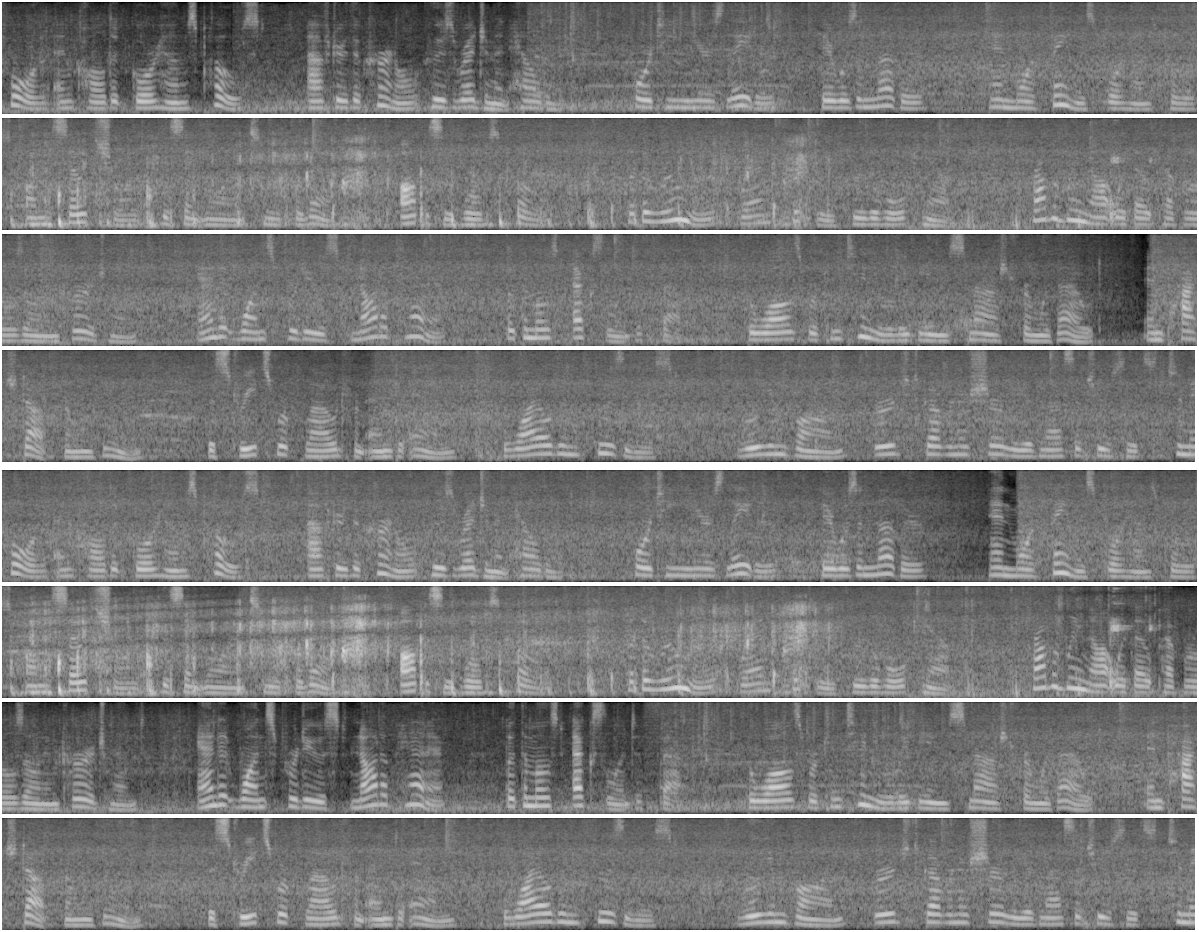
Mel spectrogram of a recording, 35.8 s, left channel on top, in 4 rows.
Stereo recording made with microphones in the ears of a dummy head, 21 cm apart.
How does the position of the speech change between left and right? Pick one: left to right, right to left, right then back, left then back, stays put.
stays put.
